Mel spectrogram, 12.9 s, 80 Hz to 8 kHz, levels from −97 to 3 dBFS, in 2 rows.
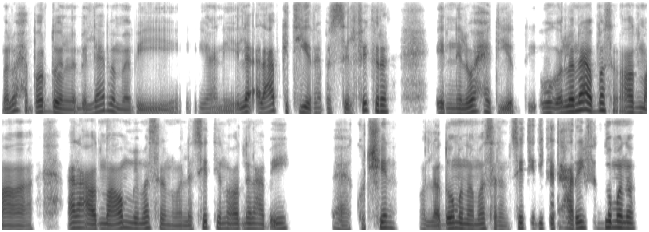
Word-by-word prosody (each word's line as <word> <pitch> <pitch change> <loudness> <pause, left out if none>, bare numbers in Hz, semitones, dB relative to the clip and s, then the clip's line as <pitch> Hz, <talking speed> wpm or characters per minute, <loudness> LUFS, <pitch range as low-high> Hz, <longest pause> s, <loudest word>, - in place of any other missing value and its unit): ما - - -2
الواحد 185 +2 -4
برضه 145 -2 +3
ل 105 -2 -3
باللعب 145 +10 -4
ما 105 -10 -3
بي - - -9
يعني 120 - -11
لأ، - - 0
ألعاب - - +2
كتيرة 130 -3 -3
بس 120 - -5
الفكرة 165 - 0 0.5
إن 120 -2 -3
الواحد 145 +4 +1
يت - - -4 0.2
و 130 -1 0
إن 150 - +5
أنا 195 +6 +8
قاعد 185 -5 +8
باسهَر، 190 +1 0
هاقعُد 145 -2 +2
مع 110 -2 -1 0.4
أنا 150 +1 +3
أقعُد 120 0 +4
مع 120 +1 +3
أمي 145 -2 +1
مثلًا 130 -5 -3
والّا 110 0 -5
ستّي 145 +4 -3
نقعد 130 -1 -1
نلعب 130 -2 -2
إيه، 135 +1 -2 0.7
كوتشينة 155 -2 +2 0.2
والّا 105 -4 -3
دومنة 135 -3 +3
مثلًا، 120 -5 -3
ستّي 140 0 -2
دي 135 - -5
كانت 130 - -2
حرّيفة 150 0 +1
دومنة. 160 -3 +5
135 Hz, 195 wpm, -26 LUFS, 120-150 Hz, 0.7 s, أنا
